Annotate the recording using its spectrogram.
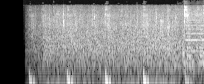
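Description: Steady hiss of rain falling, starting about half a second in, with a low thump recurring about every three-quarters of a second.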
